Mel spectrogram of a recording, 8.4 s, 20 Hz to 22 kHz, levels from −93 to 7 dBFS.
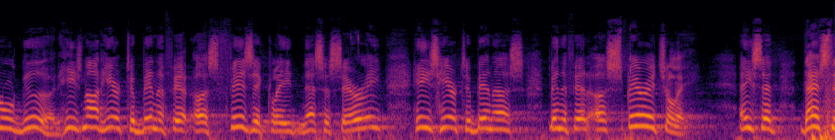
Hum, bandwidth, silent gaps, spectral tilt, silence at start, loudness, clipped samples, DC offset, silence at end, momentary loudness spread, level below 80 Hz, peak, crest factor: none; 11 kHz; none; -5 dB/octave; 0 s; -26 LUFS; under 0.1%; under 0.1%; 0 s; 6 LU; -42 dBFS; -8 dBFS; 18 dB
